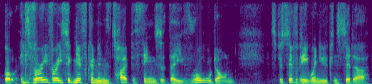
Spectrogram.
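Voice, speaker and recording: A man calling into a talk show, giving a formal and measured report with many hesitations. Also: medium pitch, animated, darkish tone, no echo. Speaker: regular caller.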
